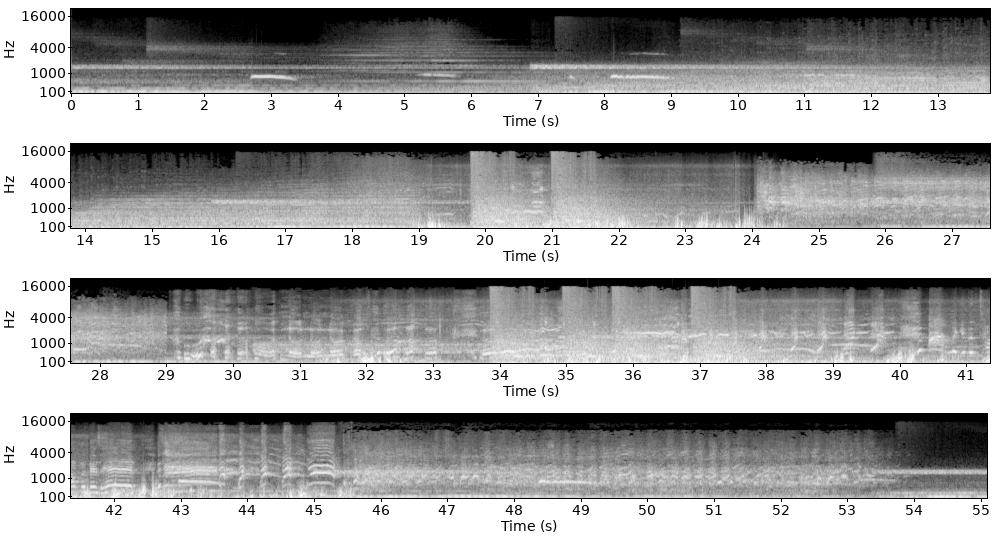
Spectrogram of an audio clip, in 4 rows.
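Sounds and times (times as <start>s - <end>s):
people yelling in fright: 10.9s - 12.7s, 20.2s - 21.0s, 27.5s - 40.8s, 42.6s - 46.7s, 48.0s - 49.9s
loud booming hits: 18.3s - 24.5s, 31.5s - 40.8s
snickering and chuckling: 24.0s - 40.8s, 42.3s - 53.7s.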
